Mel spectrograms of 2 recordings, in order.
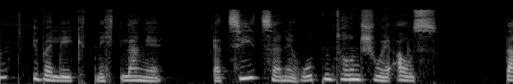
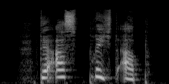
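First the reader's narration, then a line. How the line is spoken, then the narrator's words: Calling out. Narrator (German): ruft Bernd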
